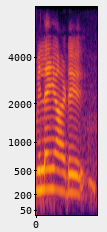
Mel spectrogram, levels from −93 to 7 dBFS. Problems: constant background noise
